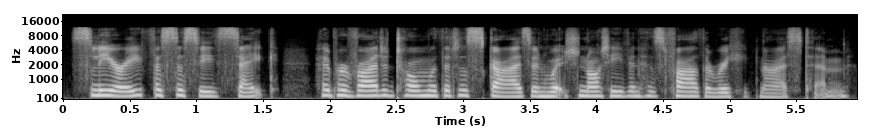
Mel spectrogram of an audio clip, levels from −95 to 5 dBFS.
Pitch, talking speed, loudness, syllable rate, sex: 210 Hz, 180 wpm, -18 LUFS, 5.3 syllables/s, female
